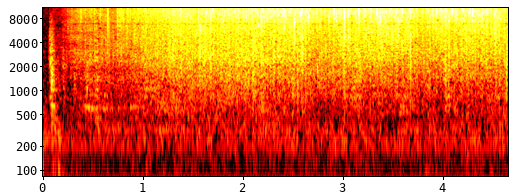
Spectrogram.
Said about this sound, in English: Once your butter is nice and sizzling, you can spoon a little bit of your batter right onto your griddle and let it cook.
